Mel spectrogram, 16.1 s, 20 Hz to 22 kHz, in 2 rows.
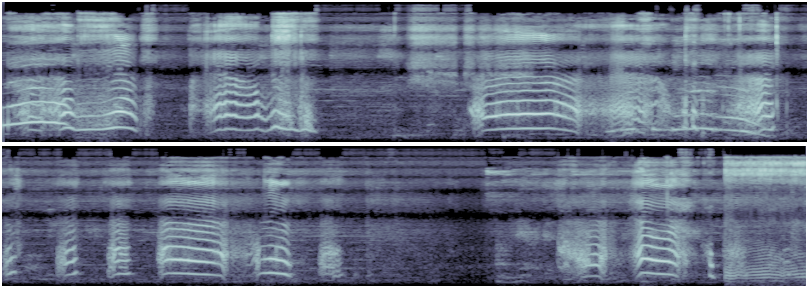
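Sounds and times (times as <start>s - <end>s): baby crying: 0.0s - 3.2s, 4.7s - 11.5s, 13.6s - 16.0s.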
